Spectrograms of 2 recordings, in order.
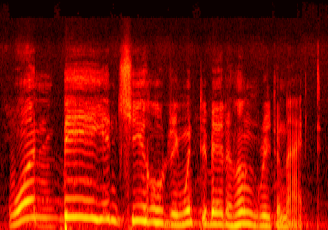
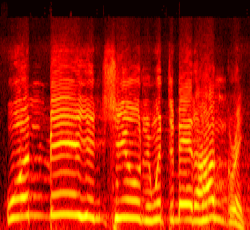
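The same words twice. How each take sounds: First: Rising, loud plea; impassioned cry. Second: Much higher, much louder shout; anguished shout. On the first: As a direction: cry it out to God. Preacher crying out to God. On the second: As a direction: hurl the repeat at heaven. Repeat, preacher crying out louder. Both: Retold or imitated.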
